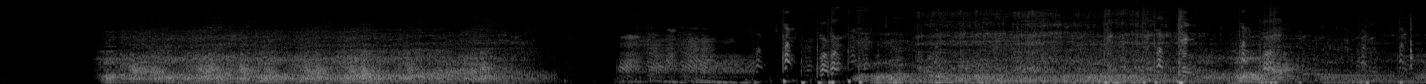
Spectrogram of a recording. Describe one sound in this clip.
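A crowd of game zombies groans and moans loudly.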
